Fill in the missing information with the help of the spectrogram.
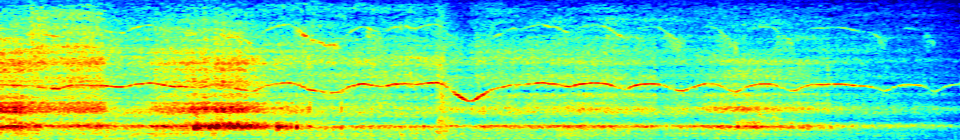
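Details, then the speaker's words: Advanced dental fluorosis case, upper crown preparation with soft interproximal caries being removed before crown cutting continues: steady high-pitched whine dipping in pitch under load, with water-spray hiss; high-speed dental drill. "ఇదంతా soft caries ఈ పుచ్చు మొత్తం remove చేసి గాని మనం crown cutting continue చేయకూడదు"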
